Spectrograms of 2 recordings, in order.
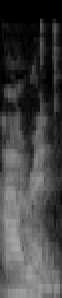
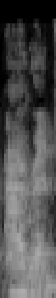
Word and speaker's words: aren't: Mình đọc, đừng có đọc iron nha. Iron là sai.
